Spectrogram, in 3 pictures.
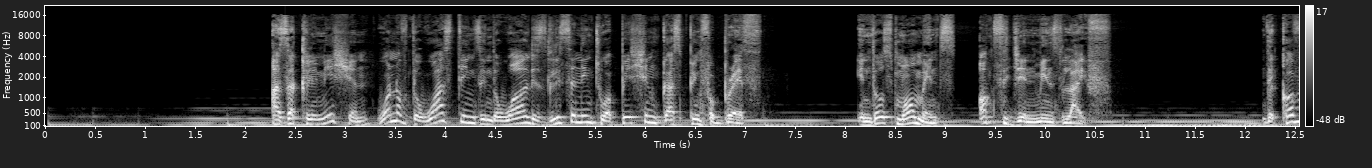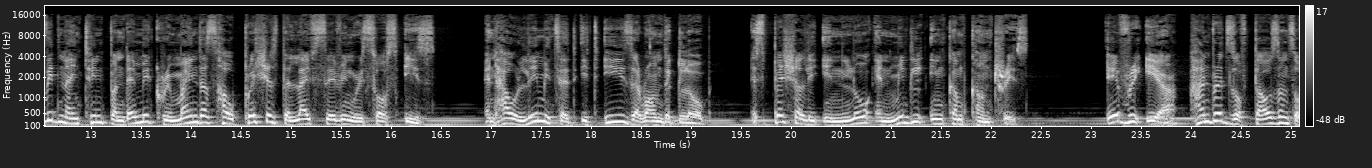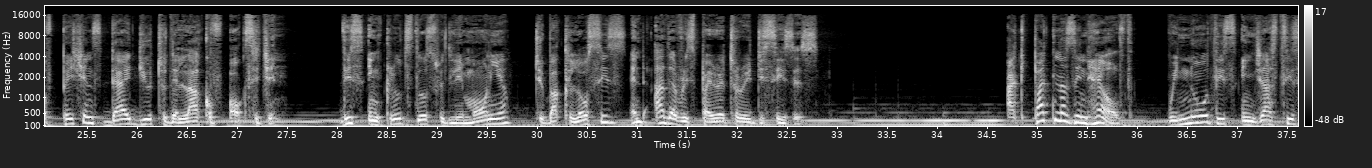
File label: kenyan voiceover documentary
